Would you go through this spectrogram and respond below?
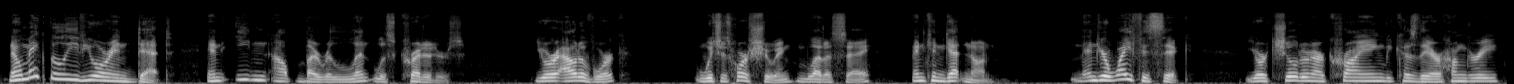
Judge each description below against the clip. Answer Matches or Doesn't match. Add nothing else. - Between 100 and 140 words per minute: Doesn't match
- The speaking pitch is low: Doesn't match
